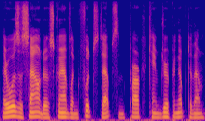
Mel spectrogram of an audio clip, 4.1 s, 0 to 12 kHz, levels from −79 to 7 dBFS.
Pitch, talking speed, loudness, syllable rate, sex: 115 Hz, 220 wpm, -19 LUFS, 4.4 syllables/s, male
